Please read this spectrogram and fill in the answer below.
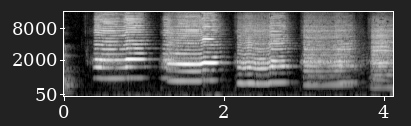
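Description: Harmonica played in four separate notes, each held under a second with short breaks between them.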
